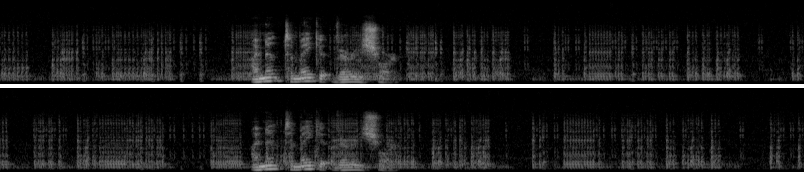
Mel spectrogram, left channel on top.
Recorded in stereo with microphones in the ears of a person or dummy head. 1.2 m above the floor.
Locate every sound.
2.5 s a man speaking: 20° left (ahead or behind), 0.7 m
